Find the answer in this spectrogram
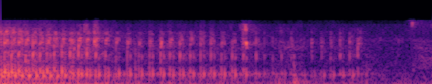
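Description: A boy's raspy, breathy laugh that starts loud and trails off over about a second and a half.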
